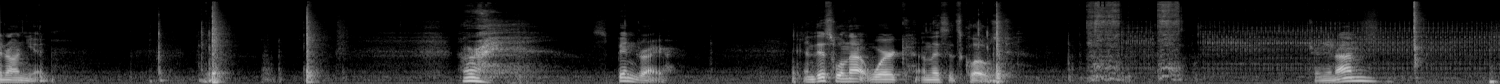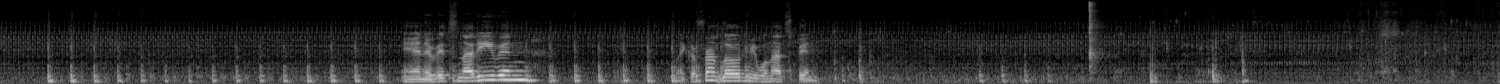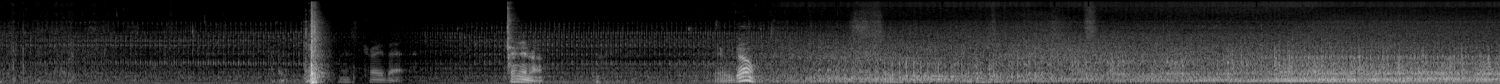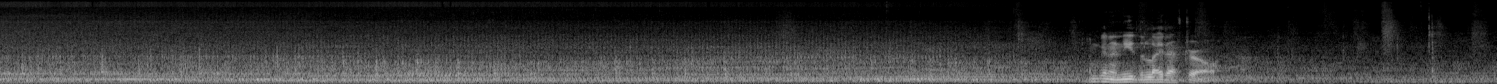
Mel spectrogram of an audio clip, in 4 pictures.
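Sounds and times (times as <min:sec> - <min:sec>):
washing machine humming: 0:09.2 - 0:59.9
sharp knocks and clicks: 0:14.0 - 0:19.6, 0:20.4 - 0:27.6.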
